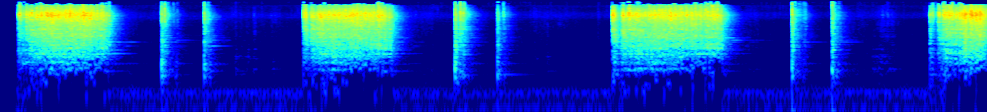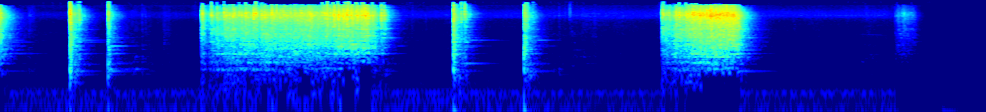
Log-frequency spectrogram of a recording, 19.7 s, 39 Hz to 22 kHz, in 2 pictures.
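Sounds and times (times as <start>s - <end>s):
shoveling dirt on concrete: 0.2s - 2.3s, 3.0s - 5.0s, 6.1s - 11.2s, 11.9s - 13.8s, 16.5s - 17.5s.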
